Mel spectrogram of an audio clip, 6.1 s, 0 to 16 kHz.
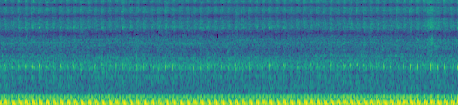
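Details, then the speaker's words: Honda CRF110 single-cylinder idling after air box screen removal and RAD intake tube install; steady, even thump about three and a half beats a second, no knocks or misses; runs slightly different, healthy idle. "now without this should be better obviously there'll be nothing in the way and uh we'll go ahead and start it up for you real quick see if you'll notice a difference"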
